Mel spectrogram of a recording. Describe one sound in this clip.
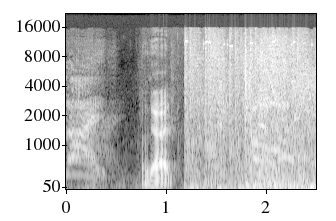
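A gunshot bangs.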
